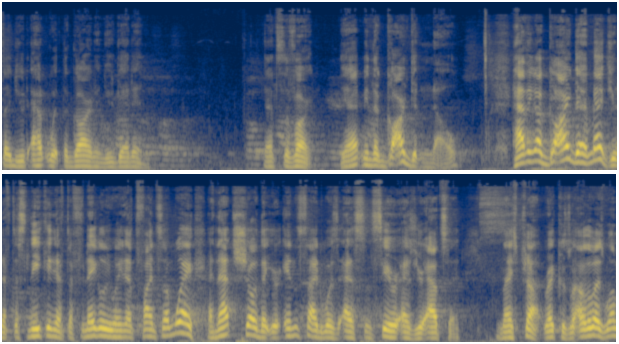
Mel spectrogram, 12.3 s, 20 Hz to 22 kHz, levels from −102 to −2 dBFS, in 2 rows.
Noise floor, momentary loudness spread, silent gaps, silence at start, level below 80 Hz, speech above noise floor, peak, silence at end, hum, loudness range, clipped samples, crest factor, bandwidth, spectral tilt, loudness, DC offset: -55 dBFS; 15 LU; none; 0 s; -50 dBFS; 35 dB; -4 dBFS; 0 s; none; 8 LU; under 0.1%; 16 dB; 19 kHz; -5 dB/octave; -21 LUFS; under 0.1%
